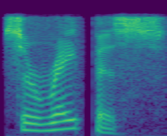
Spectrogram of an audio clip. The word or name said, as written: Serapis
